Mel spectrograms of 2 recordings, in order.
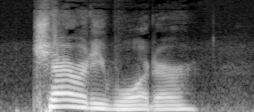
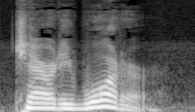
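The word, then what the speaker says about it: charity: water: Now, you say Charity Water. I say Charity Water. I'm putting the emphasis on water.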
